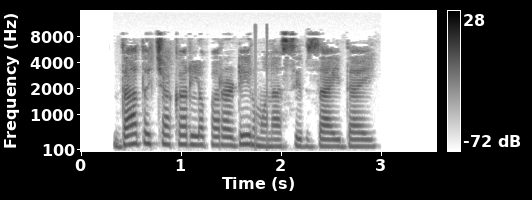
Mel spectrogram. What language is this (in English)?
Pashto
